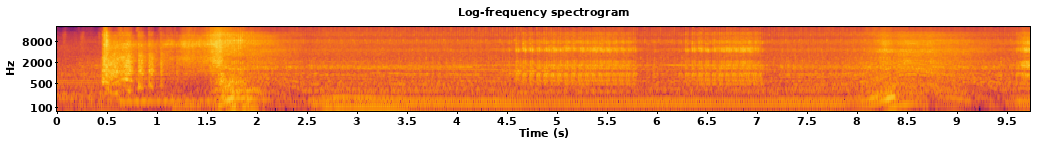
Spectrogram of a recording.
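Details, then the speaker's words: Audi B5 S4 engine starts and idles with a steady high whine from the aftermarket power steering pump; louder when turning the wheel, worse on throttle while turning; owner suspected cracked suction hoses drawing in air, and the pump was replaced with a known good OEM unit. "so there you go right away you can hear that whine um of course it gets louder whenever I put pressure in the system meaning turning back and forth the steering wheel"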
